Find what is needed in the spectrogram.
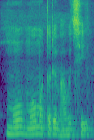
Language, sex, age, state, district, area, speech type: Odia, male, 18-30, Odisha, Nuapada, urban, spontaneous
